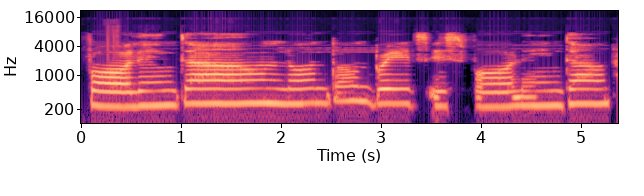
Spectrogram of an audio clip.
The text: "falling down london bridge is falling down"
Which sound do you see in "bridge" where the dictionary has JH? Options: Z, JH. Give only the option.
Z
